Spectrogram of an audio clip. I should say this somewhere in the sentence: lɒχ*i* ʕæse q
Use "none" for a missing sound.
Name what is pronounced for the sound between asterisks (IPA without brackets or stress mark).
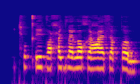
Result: e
